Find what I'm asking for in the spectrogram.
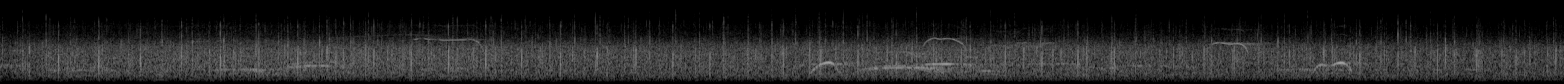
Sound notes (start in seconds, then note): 1.2 audience applauding; 10.0 audience cheering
